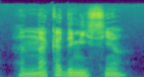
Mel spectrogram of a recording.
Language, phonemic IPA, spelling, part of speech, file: French, /a.ka.de.mi.sjɛ̃/, académicien, noun, Fr-académicien.ogg
- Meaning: academician (member of an academy)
